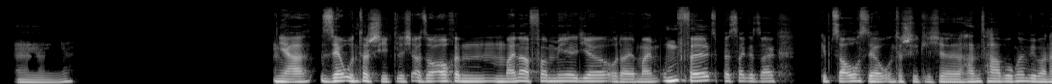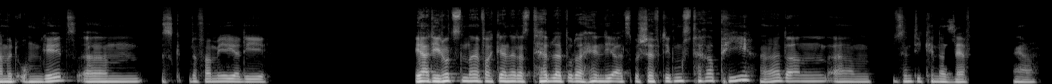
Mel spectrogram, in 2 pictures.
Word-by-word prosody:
Mhm. 110 +2 -4 2.0
Ja, 125 +1 +4
sehr 155 +2 +5
unterschiedlich. 145 -3 +2
Also, 145 -2 +1
auch 150 +1 +2
in 140 -2 +4
meiner 135 +3 +3
Familie 150 0 +1
oder 130 -2 0
in 120 - -1
meinem 125 +2 -1
Umfeld, 175 +1 +5
besser 155 -1 -3
gesagt, 145 0 -6 0.2
gibt's 140 -1 -2
da 140 - +4
auch 150 +2 +3
sehr 135 -3 +3
unterschiedliche 125 -1 -1
Handhabungen, 135 +2 +1
wie 135 - +3
man 125 -1 +2
damit 125 +1 +1
umgeht, 140 +9 -1
ähm. 130 +1 -2 0.2
Es - - -10
gibt - - -24
'ne 135 - -5
Familie, 130 +1 -2
die 125 -1 -4 1.5
ja, 145 +1 +6
die 140 -1 +5
nutzen 160 0 +2
einfach 145 -2 0
gerne 145 0 +2
das 135 -1 -1
Tablet 145 0 +1
oder 145 -2 +1
Handy 140 +2 0
als 135 0 -5
Beschäftigungstherapie, 155 +6 -2
ne, 130 +5 -3
dann, 145 0 -6
ähm, 125 -1 -6 0.2
sind 135 +1 -6
die 135 - -7
Kinder 125 -2 -4
sehr 115 +1 -4 0.5
ja. 115 -1 -7
140 Hz, 145 wpm, -21 LUFS, 130-150 Hz, 2.0 s, ja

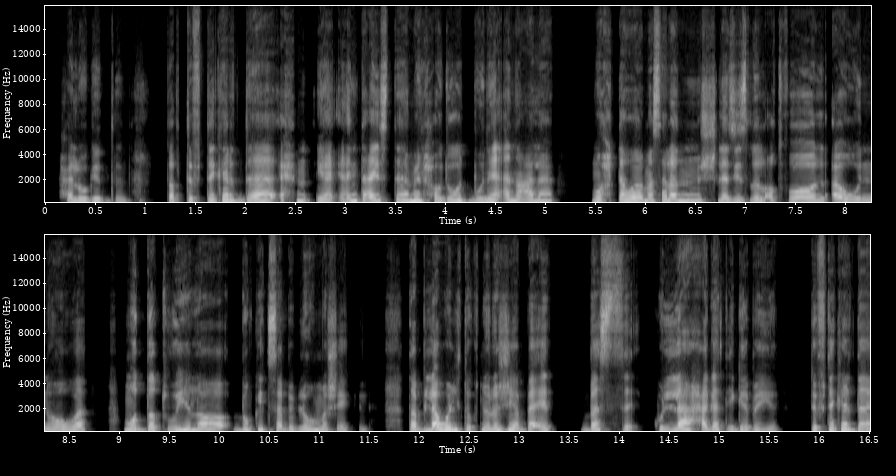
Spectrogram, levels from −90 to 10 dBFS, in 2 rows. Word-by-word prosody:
حلو 220 -1 -1
جدًا. 170 -5 -6 0.4
طَب 215 0 -3
تفتكر 330 - 0
ده 205 -4 -3
احن 275 -1 +2
يعني 195 -2 -1
أنت 265 +3 +1
عايز 250 +3 +3
تعمل 270 +2 +3
حدود 225 0 -1
بناءً 230 +3 +1
على 255 +6 0 0.4
محتوى 255 +8 +3
مثلًا 255 +2 +2 0.2
مش 240 -1 -4
لذيذ 210 +1 -1
للأطفال، 205 +3 -1
أو 215 +2 +2
إن 195 -2 -4
هو 230 +4 0 0.4
مدة 235 -1 +1
طويلة 255 +3 +1
ممكن 260 +6 -4
تسبب 195 -9 -1
لهم 230 +1 -1
مشاكل. 155 -4 -8 0.4
طَب 225 -1 +1
لو 265 +11 +7
التكنولوچيا 260 0 0
بقِت 260 +6 -1 0.2
بس 240 +4 -1 0.3
كُلّها 225 +5 +4
حاجات 220 -1 0
إيجابية، 170 -4 -7 0.3
تفتكر 330 +11 0
ده 255 -5 0
230 Hz, 135 wpm, -22 LUFS, 205-260 Hz, 0.4 s, لو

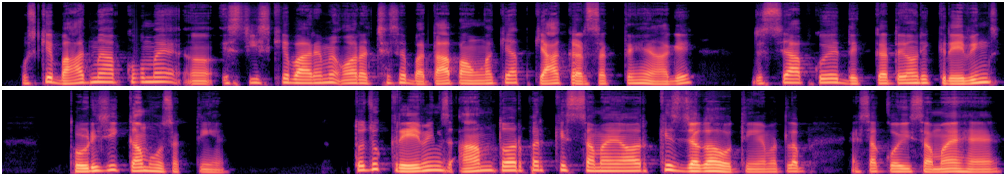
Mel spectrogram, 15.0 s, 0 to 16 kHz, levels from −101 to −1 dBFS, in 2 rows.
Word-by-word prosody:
उसके 130 +10 -1
बाद 160 +8 0
में 190 0 +1
आपको 185 0 -4
मैं 195 -1 -1
अ, 115 -1 -5
इस 135 -3 -10
चीज़ 155 -2 -7
के 170 - 0
बारे 145 +1 +3
में 170 +1 0
और 140 +1 0
अच्छे 140 +1 -5
से 160 - -1
बता 115 +5 +2
पाऊँगा 125 +1 0
कि 160 - -1
आप 160 - -4
क्या 135 - +3
कर 115 - +2
सकते 120 +3 -6
हैं 135 -2 0
आगे, 115 +9 -2 0.5
जिससे 130 +6 -4
आपको 160 +1 0
ये 170 - +1
दिक्कतें 130 +1 -2
और 150 +1 +2
ये - - -1
क्रेविंग्स 125 +11 +1 0.6
थोड़ी 130 +4 +6
सी 190 +4 -2
कम 155 -4 +2
हो 140 -3 +1
सकती 110 -2 -8
है। 100 0 -9 1.0
तो 185 - +3
जो 225 - +1
क्रेविंग्स 140 +5 +4
आम 150 +7 +3
तौर 175 0 +6
पर 185 - +1
किस 190 -2 -2
समय 150 -1 +3
और 155 0 +1
किस 195 -5 +3
जगह 140 0 +7
होती 120 -3 +3
हैं? 115 - -3
मतलब 130 +3 -4 0.3
ऐसा 125 +2 -4
कोई 125 -1 +2
समय 120 +1 +1
है 110 0 -1
140 Hz, 215 wpm, -22 LUFS, 125-160 Hz, 1.0 s, जगह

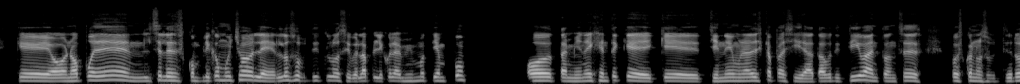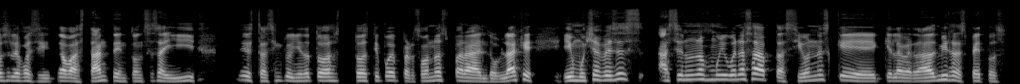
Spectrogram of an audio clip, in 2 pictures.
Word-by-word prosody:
que, 165 -2 +3
o 155 +1 +2
no 165 +1 +1
pueden, 190 -4 +2
se 200 - -2
les 180 -3 +1
complica 175 +2 -5
mucho 200 +2 0
leer 160 -4 +1
los 190 +2 -2
subtítulos 180 -2 -7
y - - -3
ver 150 - -4
la 165 - +1
película 165 +1 -4
al 160 - -3
mismo 165 +3 -9
tiempo, 175 +5 -5 0.6
o 175 +1 +4
también 155 -2 -3
hay 170 - +3
gente 175 +2 -4
que 160 -6 +3
que 150 -3 +1
tiene 155 +2 -1
una 165 0 -1
discapacidad 155 -4 -3
auditiva. 155 +6 0
Entonces, 160 0 -4 0.3
pues, 165 -2 -4
con 175 - -4
los 155 - -5
subtítulos 155 +5 -5
se 180 - -8
le 175 - +2
facilita 145 0 0
bastante. 160 +4 +3
Entonces, 150 +2 -7
ahí 160 +2 0 0.4
estás 175 -6 -3
incluyendo 175 -2 -2
todas 175 -1 +1
todo 175 -1 +3
tipo 185 +2 -6
de 190 - +1
personas 165 +4 -2
para 160 -5 +5
el 140 -1 -2
doblaje 145 +8 +5 0.3
y 180 - +5
muchas 185 +4 +1
veces 250 - -1
hacen 200 +4 +1
unas 230 +1 +1
muy 225 +1 -1
buenas 230 +2 +1
adaptaciones 200 - +2
que 155 -7 +2
que 165 - -3
la 165 0 +1
verdad, 155 +2 +3
mis 215 +1 +1
respetos. 155 -6 -2
170 Hz, 185 wpm, -24 LUFS, 155-185 Hz, 0.6 s, para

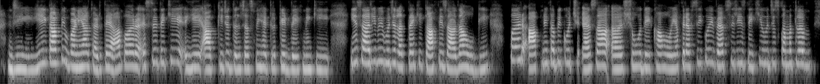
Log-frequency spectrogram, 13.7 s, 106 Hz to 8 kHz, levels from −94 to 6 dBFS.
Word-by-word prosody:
जी, 235 0 +1 0.3
ये 305 +3 0
काफ़ी 315 +2 +6
बढ़िया 260 0 +4
करते 230 -1 -3
हो 225 - +4
आप 240 +3 +3
और 270 -1 +2
ऐसे 265 +6 -2
देखिए 315 -1 -4
ये 250 +1 -1
आपकी 230 +3 -1
जो 275 - -4
दिलचस्पी 235 +1 -4
है 250 -1 -2
क्रिकेट 240 -1 -4
देखने 230 +1 -2
की, 225 -2 -7 0.4
ये 315 +2 -1
सारी 320 0 +4
भी 335 0 -6
मुझे 315 -1 -3
लगता 260 -1 -1
है 270 - +1
कि 280 +1 -12
काफ़ी 230 +3 +5
ज़्यादा 235 0 +3
होगी। 235 -1 -4 0.4
पर 360 0 +1
आपने 250 +6 +5
कभी 310 0 -3
कुछ 315 -1 -8
ऐसा 250 +4 +2
अ, 235 -2 +2
शो 260 +3 -7
देखा 245 0 -2
हो 240 -1 -3
या 240 +1 -2
फिर 275 +1 -2
ऐसी 265 +4 -4
कोई 325 0 -8
वेब 275 -2 0
सीरीज़ 300 +1 -10
देखी 260 +3 -8
हो 305 -1 -8
जिसका 300 +1 -5
मतलब 295 -1 -3
265 Hz, 205 wpm, -23 LUFS, 235-300 Hz, 0.4 s, काफ़ी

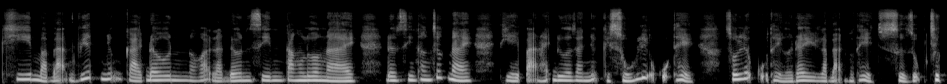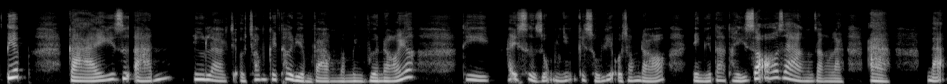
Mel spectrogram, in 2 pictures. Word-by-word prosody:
khi 230 -1 0
mà 200 -8 +2
bạn 160 - -3
viết 280 +1 -1
những 255 +2 -1
cái 165 -4 0
đơn 195 -1 +1
nó, 170 - -4
gọi 180 - -4
là, 155 - -2
đơn 170 +3 0
xin 185 0 0
tăng 185 -1 +1
lương 185 0 +4
này, 155 -1 +3 0.3
đơn 185 -1 +1
xin 200 +2 -1
thăng 205 0 +1
chức 310 +5 -3
này, 175 -7 +3 0.3
thì 165 -4 -1
bạn - - 0
hãy 165 +4 -3
đưa 190 -2 +3
ra 180 0 0
những 180 +6 -1
cái 160 - -6
số 160 +2 +2
liệu 305 - +1
cụ - - -2
thể. 205 -10 0 0.3
Số 230 - +3
liệu 265 +3 +2
cụ - - -6
thể 185 - -2
ở 140 0 -3
đây 175 +1 +1
là 155 -1 -2
bạn 150 - -4
có 155 - -5
thể 200 -6 0
sử 160 -5 0
dụng - - -3
trực 210 - +3
tiếp 315 +3 +8 0.5
cái 170 +5 +3
dự 275 +4 +2
án 180 - 0 0.2
như 235 -1 +5
là 180 -7 +1
ở 160 - -2
trong 220 +7 -3
cái 225 0 -1
thời 245 -2 +4
điểm 165 -8 +3
vàng 145 0 -2
mà 145 - -2
mình 145 0 -2
vừa 160 -2 +4
nói 155 +6 +2
á, 330 +4 +2 0.5
thì 195 -5 0
hãy 245 +2 +1
sử 215 -3 +1
dụng 165 +4 -2
những 190 +8 -5
cái 210 - -5
số 165 -5 -1
liệu 210 +8 -2
ở 160 - 0
trong 170 +2 -2
đó 160 +4 -1 0.3
để 165 - +1
người 150 0 -2
ta 180 +1 -3
thấy 160 -2 0
rõ 300 - +5
ràng 185 - +1
rằng 150 -2 -4
là, 140 -1 -3 0.2
à, 155 -4 +2 0.4
bạn - - 0
180 Hz, 260 wpm, -23 LUFS, 160-215 Hz, 0.5 s, tiếp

